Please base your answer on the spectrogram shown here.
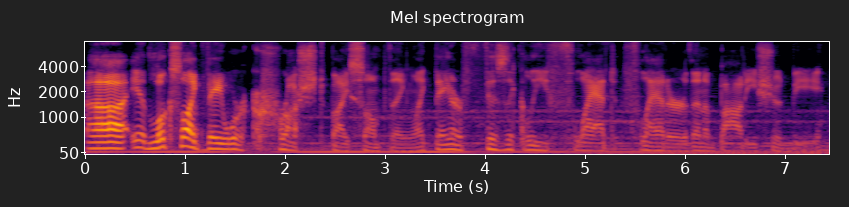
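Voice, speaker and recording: An American man with a lowish, slightly bright voice runs a tabletop game as game master, improvising scene descriptions conversationally and chatting casually with his players. He sounds animated, speaks a little slowly with few pauses, and soft music plays in the background.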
